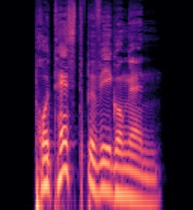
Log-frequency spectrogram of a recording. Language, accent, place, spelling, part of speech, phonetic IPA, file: German, Germany, Berlin, Protestbewegungen, noun, [pʁoˈtɛstbəˌveːɡʊŋən], De-Protestbewegungen.ogg
- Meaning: plural of Protestbewegung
